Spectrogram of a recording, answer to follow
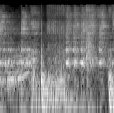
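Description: Electronic bass music from a festival sound system during a build-up, with synth glides: a rising sweep, then a steep falling sweep a little under a second in.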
